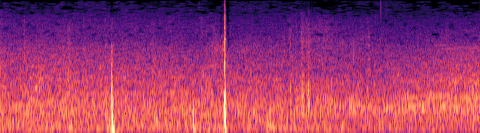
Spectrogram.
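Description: Steady ground ambience from a cricket broadcast, with two sharp knocks about half a second apart; the louder second one, about a second in, is the bat striking the ball hard.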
